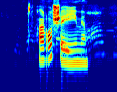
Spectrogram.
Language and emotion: Russian, neutral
